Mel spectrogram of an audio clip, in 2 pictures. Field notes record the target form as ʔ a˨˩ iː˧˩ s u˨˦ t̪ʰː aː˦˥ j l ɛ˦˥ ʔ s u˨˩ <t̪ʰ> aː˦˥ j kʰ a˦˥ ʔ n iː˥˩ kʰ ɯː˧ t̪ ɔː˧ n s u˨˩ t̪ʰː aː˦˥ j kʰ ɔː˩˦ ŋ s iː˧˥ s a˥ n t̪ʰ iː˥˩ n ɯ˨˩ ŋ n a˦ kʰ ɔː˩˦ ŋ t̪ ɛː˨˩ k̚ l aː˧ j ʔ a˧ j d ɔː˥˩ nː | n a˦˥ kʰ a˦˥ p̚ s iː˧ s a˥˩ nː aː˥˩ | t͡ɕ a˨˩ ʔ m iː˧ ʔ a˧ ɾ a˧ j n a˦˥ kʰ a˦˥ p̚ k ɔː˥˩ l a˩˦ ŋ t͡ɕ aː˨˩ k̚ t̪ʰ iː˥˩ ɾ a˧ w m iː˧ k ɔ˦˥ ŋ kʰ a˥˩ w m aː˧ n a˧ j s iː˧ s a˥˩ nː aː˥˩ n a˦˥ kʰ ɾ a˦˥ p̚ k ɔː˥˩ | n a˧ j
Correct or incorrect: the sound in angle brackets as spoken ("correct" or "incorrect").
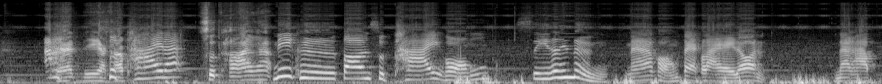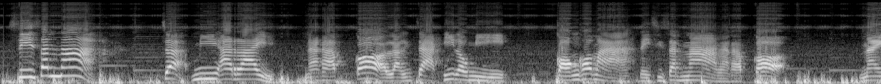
correct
